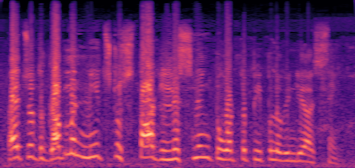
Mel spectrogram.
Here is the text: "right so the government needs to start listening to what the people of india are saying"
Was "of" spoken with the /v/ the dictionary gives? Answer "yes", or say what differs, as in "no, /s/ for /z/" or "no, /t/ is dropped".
yes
